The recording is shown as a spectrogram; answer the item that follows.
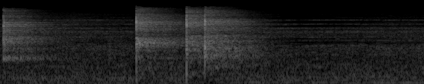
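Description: Sharp, hissy clicks: one at the start, then three in quick succession just under a second later, each fading over a fraction of a second.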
